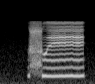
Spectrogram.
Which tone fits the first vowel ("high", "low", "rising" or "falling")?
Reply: high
